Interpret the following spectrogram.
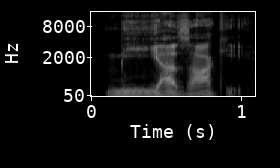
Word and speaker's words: Miyazaki: of anime ha Hao wait how would you pronounce that ha Miyazaki oh Miyazaki Toro guy the Toro guy he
